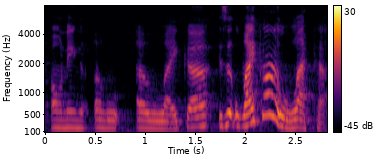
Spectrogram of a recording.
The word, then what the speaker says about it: Leica: Okay, first one was right. Pronounced like Leica. Leica.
